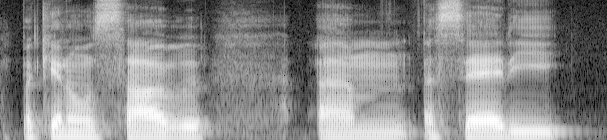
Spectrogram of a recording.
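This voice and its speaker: With a European Portuguese accent, a man speaks at a fairly slow pace in a medium pitch with a dark, mellow tone. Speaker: podcaster. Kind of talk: casual chat. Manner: animated.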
